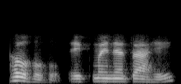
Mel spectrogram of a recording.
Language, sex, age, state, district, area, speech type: Marathi, male, 18-30, Maharashtra, Raigad, rural, conversation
